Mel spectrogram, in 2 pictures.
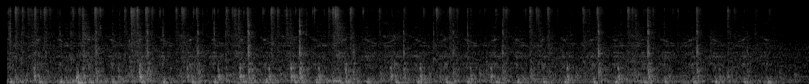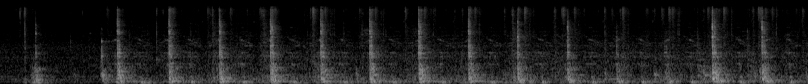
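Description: Baseball bat being rolled back and forth by hand between the rollers of a bat-rolling machine during a heat-roll break-in, a rhythmic run of rubbing strokes. It stops briefly about eight seconds in, then resumes at about two strokes a second.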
